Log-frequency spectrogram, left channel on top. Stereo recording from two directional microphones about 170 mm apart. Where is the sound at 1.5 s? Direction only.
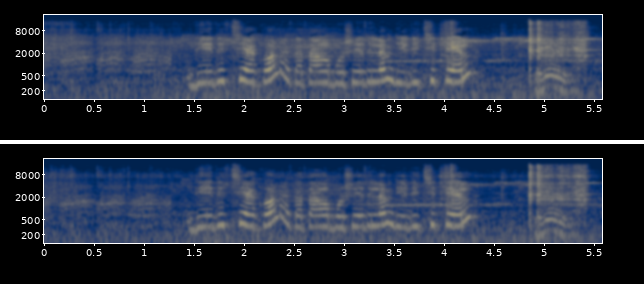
5° right (ahead or behind).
